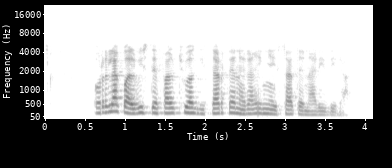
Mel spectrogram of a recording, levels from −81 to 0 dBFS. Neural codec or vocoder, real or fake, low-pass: none; real; 5.4 kHz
